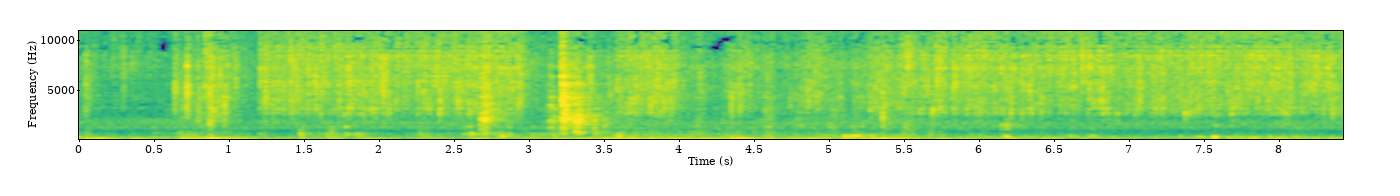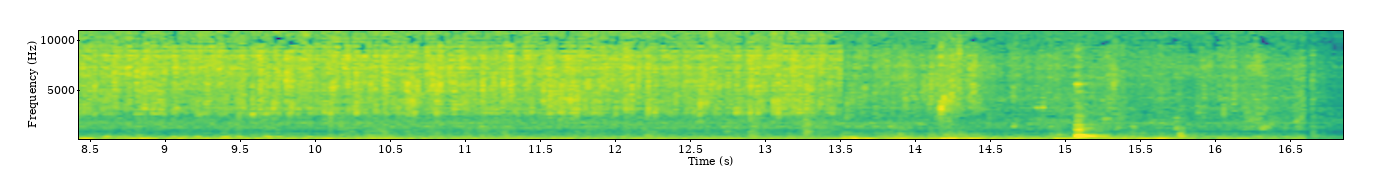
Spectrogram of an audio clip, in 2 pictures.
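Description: Kitchen faucet running steadily into a stainless steel sink as a pitcher is rinsed and scrubbed under the stream by hand. A few short knocks of the pitcher against the sink or faucet come about three seconds in and again near the end.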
